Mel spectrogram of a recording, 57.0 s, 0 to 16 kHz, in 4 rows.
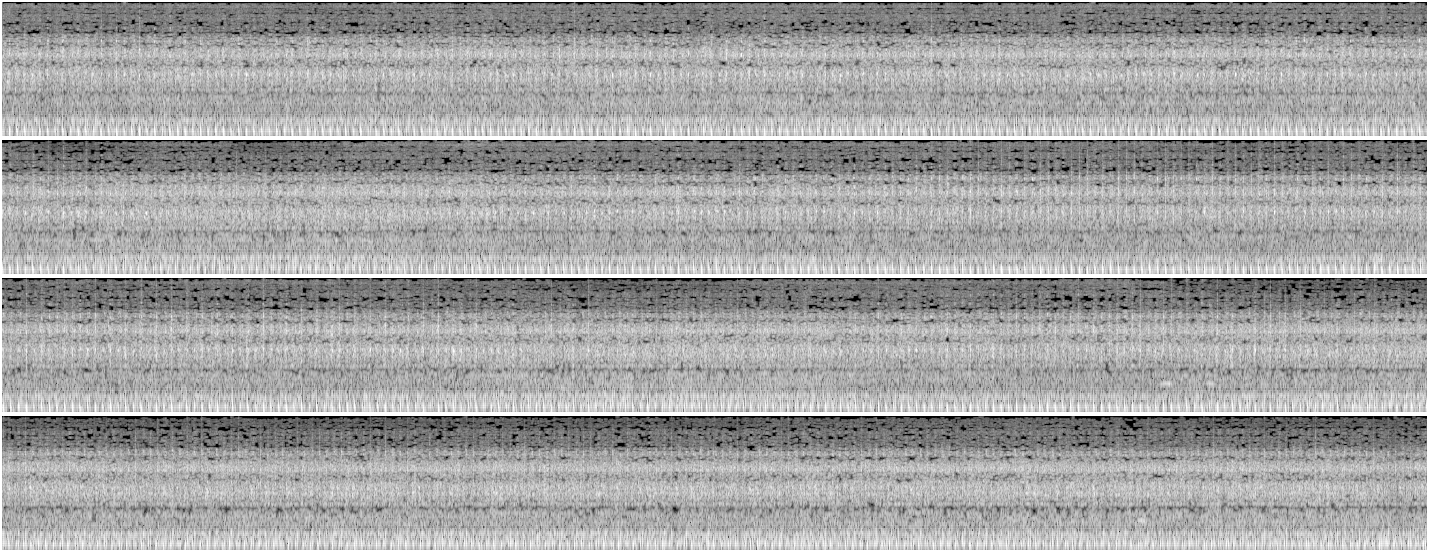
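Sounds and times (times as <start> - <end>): band sawmill droning: 0.0 - 57.0.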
